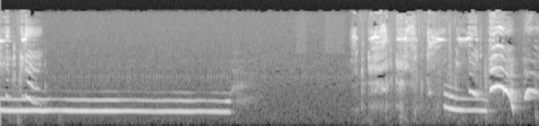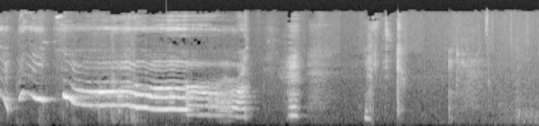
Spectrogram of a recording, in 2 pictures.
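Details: Alaskan Malamute puppy named Hudson, newly brought home, howling early in the morning indoors: a long steady mournful note, then a pause, then a wavering run of rising-and-falling howls and yips that break into short whimpers.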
